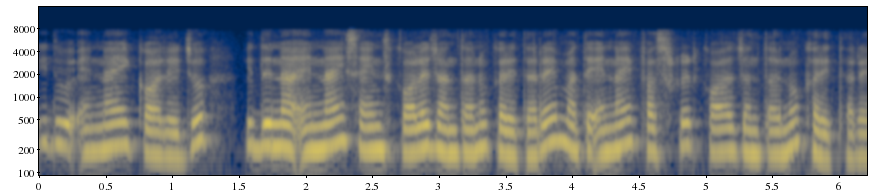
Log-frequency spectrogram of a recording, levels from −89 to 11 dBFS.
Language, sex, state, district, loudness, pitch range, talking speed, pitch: Kannada, female, Karnataka, Mysore, -16 LUFS, 185-225 Hz, 155 wpm, 200 Hz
